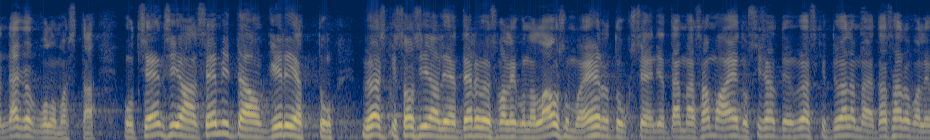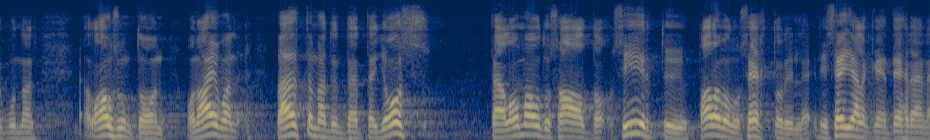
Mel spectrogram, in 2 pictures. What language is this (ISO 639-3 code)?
fin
